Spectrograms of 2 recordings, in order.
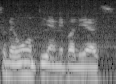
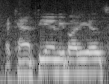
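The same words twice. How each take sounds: First: "won't" leaned on firmly, a bit quicker; quick, firm, weight on "won't"; stress on WON'T. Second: Said in the usual way. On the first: Real, not acted. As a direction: hit the word "won't" as a refusal.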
